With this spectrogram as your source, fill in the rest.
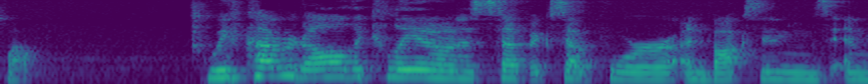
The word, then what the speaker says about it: Clionadh: lot of videos, and Clionadh is with a D in it. So if I were to go phonetically, it would be Clionadh, which I was saying the wrong way, but it's Clionadh.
